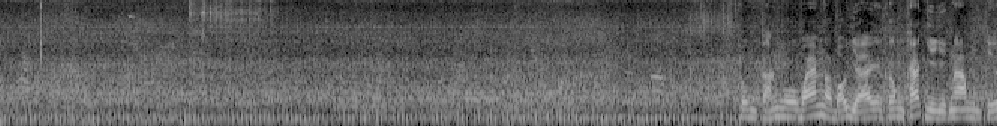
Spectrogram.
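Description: Motorbike engines hum and putter close by as scooters ride past.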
